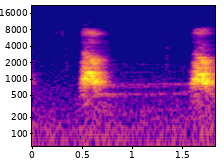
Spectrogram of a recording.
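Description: Two loud, close dog barks about a second apart, a small indoor dog named Gigi reacting to someone walking past the street with their dog, with near silence between barks.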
